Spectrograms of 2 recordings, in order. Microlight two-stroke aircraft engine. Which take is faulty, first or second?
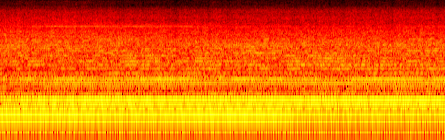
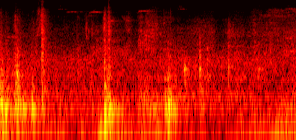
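second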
